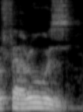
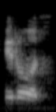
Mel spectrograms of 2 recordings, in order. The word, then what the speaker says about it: Firoz: I'm not going to call you Firoz. You know, you drive me crazy, Firoz. Actually, you are pronouncing my name wrongly. It is Firoz, not Firoz.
